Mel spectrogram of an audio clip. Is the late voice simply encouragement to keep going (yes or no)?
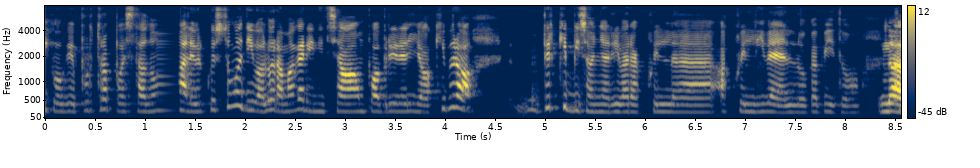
no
